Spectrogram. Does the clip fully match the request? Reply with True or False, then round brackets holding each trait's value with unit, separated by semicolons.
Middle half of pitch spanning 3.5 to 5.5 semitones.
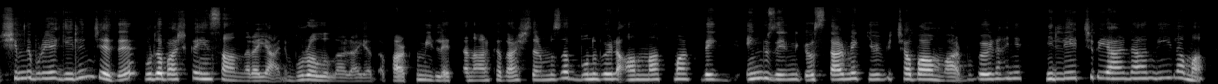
True (4.0 semitones)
